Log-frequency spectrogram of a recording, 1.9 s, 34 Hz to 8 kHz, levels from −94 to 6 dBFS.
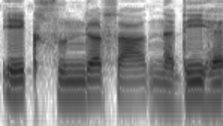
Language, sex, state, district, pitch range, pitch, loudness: Hindi, male, Jharkhand, Deoghar, 115-125 Hz, 120 Hz, -17 LUFS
